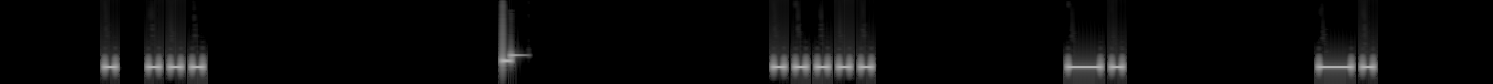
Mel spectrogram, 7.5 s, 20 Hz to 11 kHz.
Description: Morse code, heard as a keyed tone, about 22 wpm, spaced as for 10 wpm, 700 Hz. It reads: ES 5NN
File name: Top 20 QSO Elements - 6x Character Spacing - 22wpm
